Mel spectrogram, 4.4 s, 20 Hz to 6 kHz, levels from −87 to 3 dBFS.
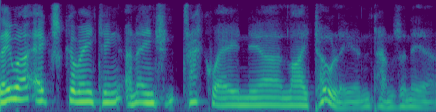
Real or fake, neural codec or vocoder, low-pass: real; none; 5.4 kHz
